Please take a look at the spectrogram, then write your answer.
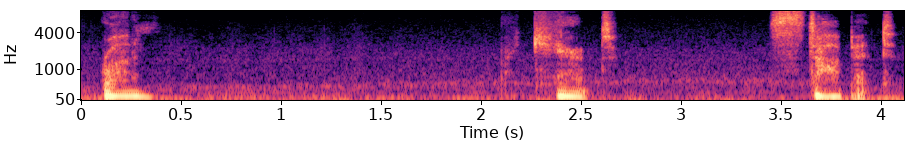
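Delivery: a frail croak sinking to a whisper. Acted. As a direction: rasp it out, barely any voice left. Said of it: "a croak of a voice".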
